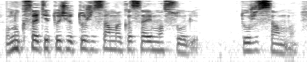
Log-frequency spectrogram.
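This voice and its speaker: A middle-aged woman with a fairly low voice talks as a studio guest expert. She lectures with firm emphasis and stretches out the words she wants to stress. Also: fast talker, a little hiss or hum. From Russia. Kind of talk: studio talk show interview.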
